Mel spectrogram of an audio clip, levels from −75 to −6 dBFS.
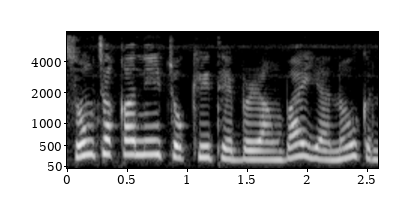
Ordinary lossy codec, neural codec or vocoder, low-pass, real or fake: MP3, 32 kbps; none; 7.2 kHz; real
